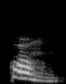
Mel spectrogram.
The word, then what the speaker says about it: comb: So as we can see, whenever we see M and B in a word, the B is silent.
